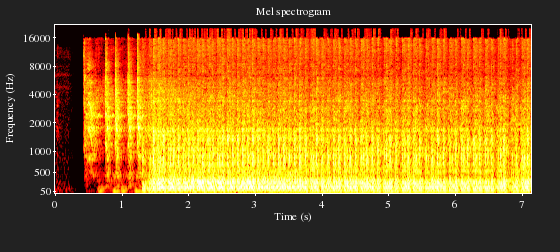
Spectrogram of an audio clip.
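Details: Can-Am started after rebuilding the fuel sending unit to cure low fuel pressure, pressure reading about 50-60: a few quick cranking chuffs, then catches and settles into an even, steady idle without stumbling; starts and runs fine.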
